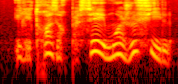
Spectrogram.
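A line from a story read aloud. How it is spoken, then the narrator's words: Murmur. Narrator (French): murmura M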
